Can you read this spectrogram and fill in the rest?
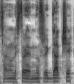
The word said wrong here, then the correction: Nusret Gökçe: A ver, vamos a ver si lo estuve pronunciando bien. Nusret Gökçe. Nusret Gökçe.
